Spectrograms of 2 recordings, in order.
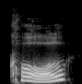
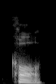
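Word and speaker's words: כל: preposition from from uh this one's pronounced coal because this is a closed on accident syllable so anytime you see the cough Lama together preceding a word just know it's an O vowel Cole uh Cole do you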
